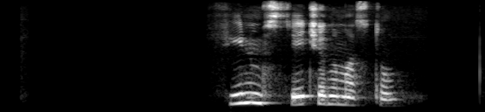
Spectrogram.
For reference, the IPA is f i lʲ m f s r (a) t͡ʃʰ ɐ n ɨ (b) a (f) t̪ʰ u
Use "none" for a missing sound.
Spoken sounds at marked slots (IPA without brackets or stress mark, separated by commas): e, m, s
